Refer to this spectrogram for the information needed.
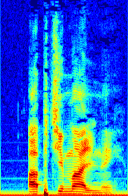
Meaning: optimal (the best)
- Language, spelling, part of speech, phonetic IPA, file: Russian, оптимальный, adjective, [ɐptʲɪˈmalʲnɨj], Ru-оптимальный.ogg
